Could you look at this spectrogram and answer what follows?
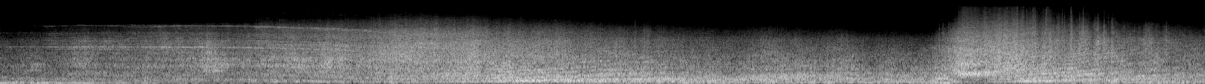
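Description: Four F-16 Fighting Falcon jets flying over in formation: a whine falls in pitch as the roar swells to its loudest with the jets overhead. About nine and a half seconds in, a second, sharper rush of jet noise starts suddenly and then fades.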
